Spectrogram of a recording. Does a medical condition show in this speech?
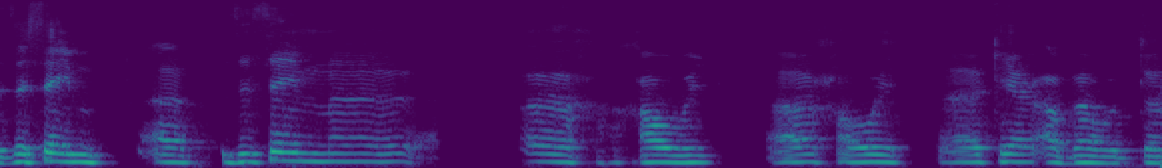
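Yes: cerebral palsy; from birth.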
